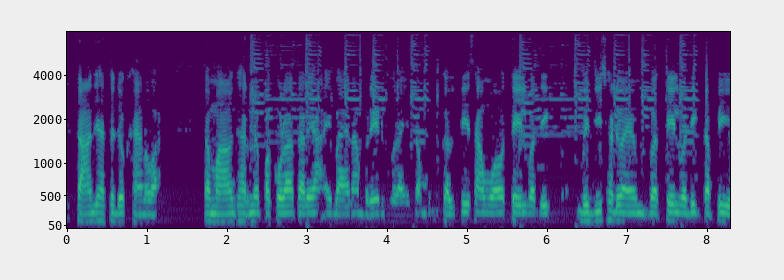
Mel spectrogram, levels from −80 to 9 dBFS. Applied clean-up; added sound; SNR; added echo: classical method spectral subtraction.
